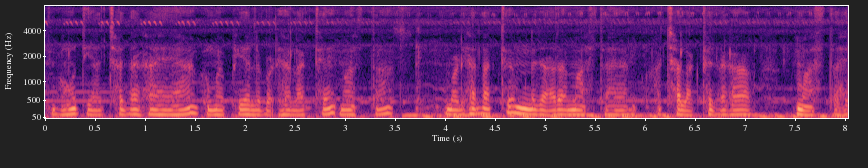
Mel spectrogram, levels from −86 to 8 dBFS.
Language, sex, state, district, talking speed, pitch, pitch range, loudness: Hindi, male, Chhattisgarh, Korba, 170 wpm, 120 Hz, 115-130 Hz, -19 LUFS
